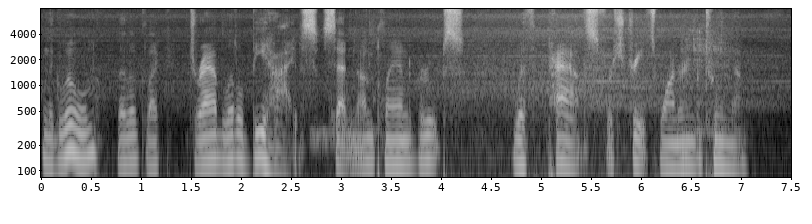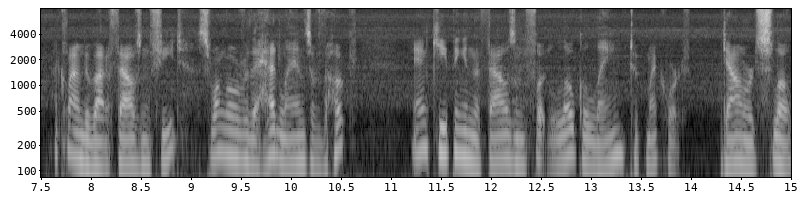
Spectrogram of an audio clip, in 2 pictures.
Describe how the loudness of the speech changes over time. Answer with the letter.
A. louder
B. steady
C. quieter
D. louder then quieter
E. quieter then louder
B.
